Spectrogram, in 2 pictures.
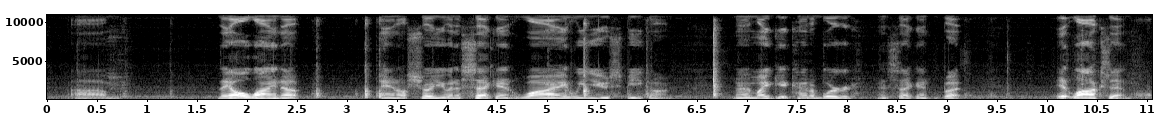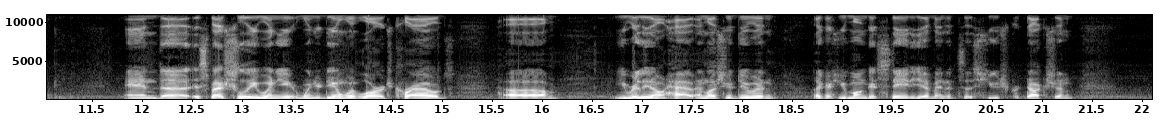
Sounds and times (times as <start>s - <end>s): Speech: 0.2s - 0.8s, 1.7s - 2.6s, 3.3s - 9.2s, 10.1s - 10.9s, 11.8s - 21.4s.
